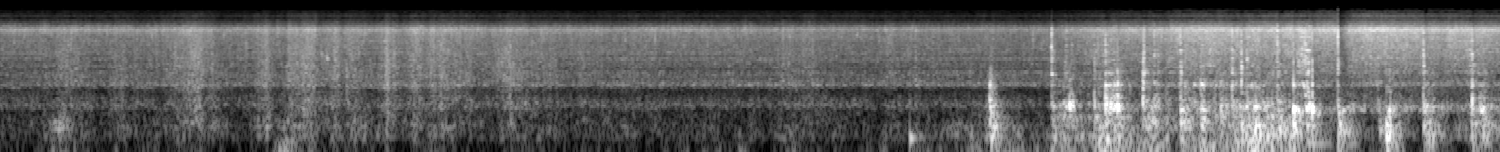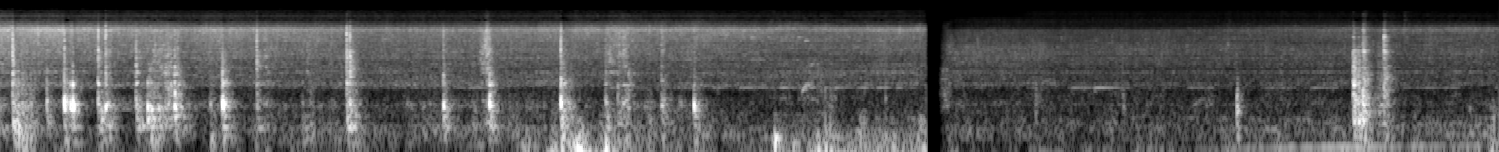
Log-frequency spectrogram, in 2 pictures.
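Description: Food frying and sizzling in a metal pot on a gas stove while a metal ladle stirs it, scraping and clinking against the pot. The stirring is busiest and loudest from about ten seconds in. After an abrupt break near the end, only a quieter hiss and a few clinks remain.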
